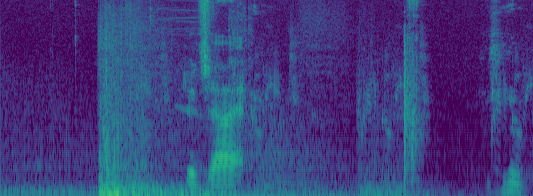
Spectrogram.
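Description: A large robot explodes with a loud blast and debris clattering.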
